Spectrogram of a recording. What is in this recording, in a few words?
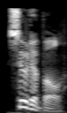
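"suitable", American English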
